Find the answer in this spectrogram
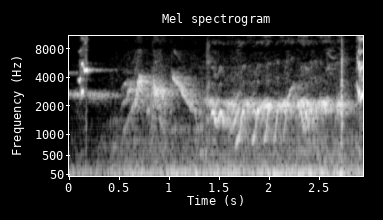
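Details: White-rumped shama song played to coax other birds to sing: a continuous run of buzzy, slurred, falling notes blending into a sustained rough warble, framed by two sharp clicks.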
